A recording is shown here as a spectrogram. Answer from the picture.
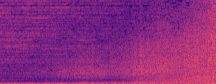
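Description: Heavy rock soundtrack music in a quiet passage: a low bass rumble with the treble stripped away, the higher sound sweeping back in over the second half as the full guitar band returns.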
